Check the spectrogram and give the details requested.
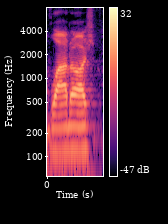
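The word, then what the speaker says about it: Vladař: of people don't understand why I call him Vlados I looked up had to pronounce his name in check which is obviously where he's from and it's pronounced Vlados so hopefully people can stop giving a hard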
